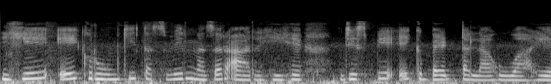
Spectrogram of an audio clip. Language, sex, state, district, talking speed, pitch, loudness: Hindi, male, Karnataka, Bangalore, 150 wpm, 215 Hz, -16 LUFS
